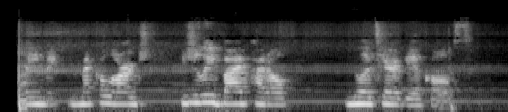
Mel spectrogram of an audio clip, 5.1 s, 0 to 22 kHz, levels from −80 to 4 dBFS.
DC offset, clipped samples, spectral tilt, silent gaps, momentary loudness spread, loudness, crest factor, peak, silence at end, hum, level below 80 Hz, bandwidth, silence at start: under 0.1%; under 0.1%; -4 dB/octave; none; 16 LU; -17 LUFS; 18 dB; 0 dBFS; 0.4 s; none; -54 dBFS; 11 kHz; 0.15 s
